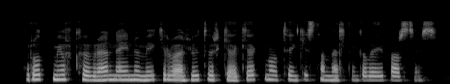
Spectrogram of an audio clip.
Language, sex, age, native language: Icelandic, female, 40-49, Icelandic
